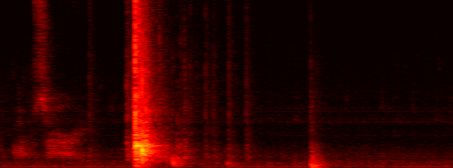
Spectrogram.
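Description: A toy blaster clicks and snaps as it is handled.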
